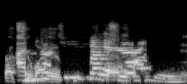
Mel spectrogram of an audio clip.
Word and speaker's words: Batshuayi: Batshuayi is actually how I pronounce his name.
